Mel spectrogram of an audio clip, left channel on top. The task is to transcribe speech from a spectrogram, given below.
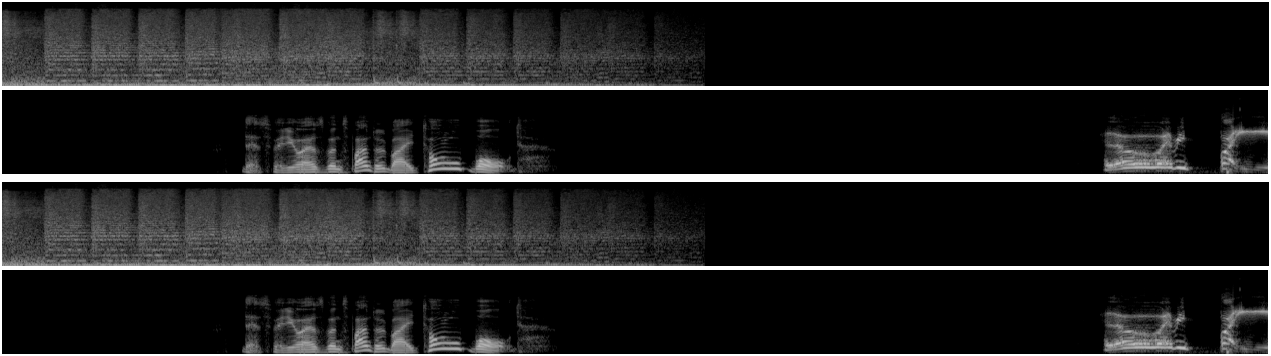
This video has been sponsored by trytotalb. Hello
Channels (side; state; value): both; identical; correlation 1.00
